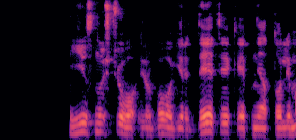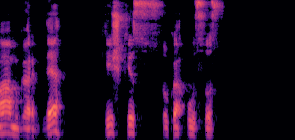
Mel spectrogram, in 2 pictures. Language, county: Lithuanian, Klaipėda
